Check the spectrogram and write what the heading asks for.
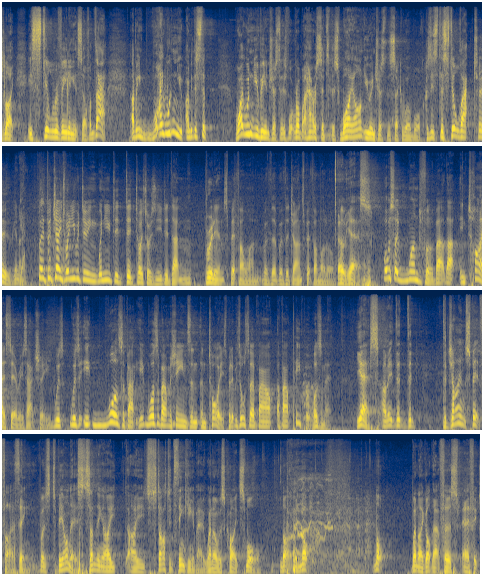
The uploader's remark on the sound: on stage at We Have Ways Fest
